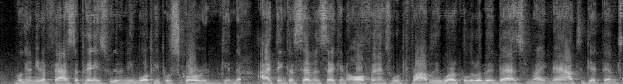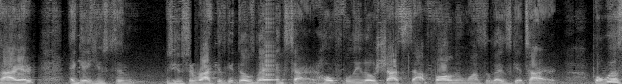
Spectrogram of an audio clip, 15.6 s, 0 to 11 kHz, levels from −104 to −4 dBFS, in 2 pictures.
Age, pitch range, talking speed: 30-49, 110-130 Hz, 205 wpm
